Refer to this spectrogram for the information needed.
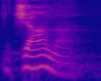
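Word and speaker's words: jhāna: And Chan is the Chinese way of pronouncing the Indian word jhana, jhana or dhyana, which means concentration or absorption.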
